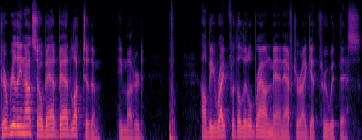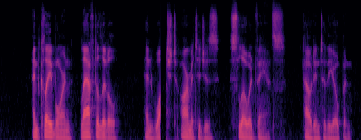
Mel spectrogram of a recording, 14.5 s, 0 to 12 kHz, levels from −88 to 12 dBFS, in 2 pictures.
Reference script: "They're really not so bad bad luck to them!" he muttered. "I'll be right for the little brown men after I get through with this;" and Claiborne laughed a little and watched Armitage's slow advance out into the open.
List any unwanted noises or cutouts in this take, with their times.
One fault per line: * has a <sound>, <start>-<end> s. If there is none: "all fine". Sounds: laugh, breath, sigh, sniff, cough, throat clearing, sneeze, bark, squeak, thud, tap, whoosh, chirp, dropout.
* has a thud, 3.4-3.6 s
* has a dropout, 10.4-10.6 s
